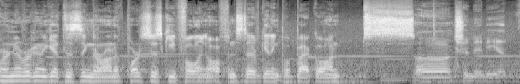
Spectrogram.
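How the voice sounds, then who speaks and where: A man with an American accent speaks at a moderate pace in a medium pitch, his intonation fairly even, over noticeable background noise. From Pennsylvania, US (Pennsylvania Dutch). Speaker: motorcycle mechanic, video host. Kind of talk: casual hands-on workshop chat.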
